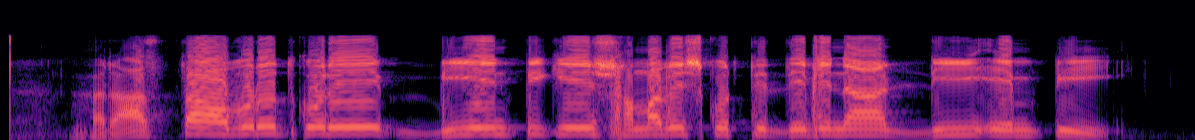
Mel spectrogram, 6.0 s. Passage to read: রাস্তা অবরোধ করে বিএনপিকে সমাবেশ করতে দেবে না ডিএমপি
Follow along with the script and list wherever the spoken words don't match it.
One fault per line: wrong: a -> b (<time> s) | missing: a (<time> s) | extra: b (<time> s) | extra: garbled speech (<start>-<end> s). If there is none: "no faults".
no faults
